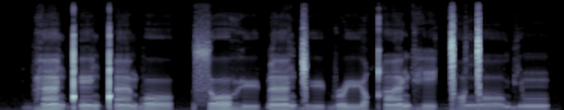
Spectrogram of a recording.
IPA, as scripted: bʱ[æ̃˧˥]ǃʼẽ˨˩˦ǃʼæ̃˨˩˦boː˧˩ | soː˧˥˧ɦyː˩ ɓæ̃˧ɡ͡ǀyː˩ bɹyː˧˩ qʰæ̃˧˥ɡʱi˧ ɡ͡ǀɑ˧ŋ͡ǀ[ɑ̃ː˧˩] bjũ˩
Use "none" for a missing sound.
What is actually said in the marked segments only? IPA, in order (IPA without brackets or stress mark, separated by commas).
æ̃˧˥˧, ɑ̃ː˧˩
